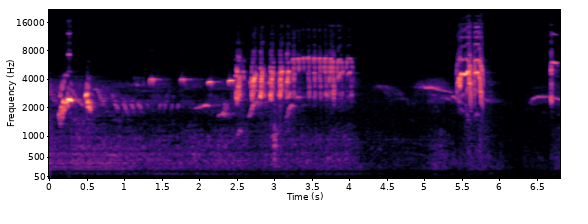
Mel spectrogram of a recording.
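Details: Oriental magpie-robin singing as a tutor bird: soft descending whistled notes lead into a long rattling series of scratchy pulses, followed by a pause, one harsh loud burst and a final short whistle.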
